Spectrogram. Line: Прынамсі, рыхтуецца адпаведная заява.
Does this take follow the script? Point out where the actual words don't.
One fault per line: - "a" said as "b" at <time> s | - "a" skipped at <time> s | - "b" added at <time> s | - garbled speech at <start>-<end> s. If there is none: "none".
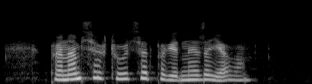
none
